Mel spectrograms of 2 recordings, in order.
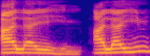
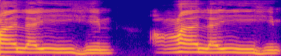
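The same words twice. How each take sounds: First: "আলাইহিম" with plain a, no ayn; unpressed start on "আলাইহিম"; wrong hamza. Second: "আলাইহিম" opened with squeezed throat; correct ayn. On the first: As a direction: say "আলাইহিম" in the everyday way. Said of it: "বলা যাবে না". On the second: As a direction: press mid-throat to begin "আলাইহিম". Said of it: "এভাবে". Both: Shown as a demonstration.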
